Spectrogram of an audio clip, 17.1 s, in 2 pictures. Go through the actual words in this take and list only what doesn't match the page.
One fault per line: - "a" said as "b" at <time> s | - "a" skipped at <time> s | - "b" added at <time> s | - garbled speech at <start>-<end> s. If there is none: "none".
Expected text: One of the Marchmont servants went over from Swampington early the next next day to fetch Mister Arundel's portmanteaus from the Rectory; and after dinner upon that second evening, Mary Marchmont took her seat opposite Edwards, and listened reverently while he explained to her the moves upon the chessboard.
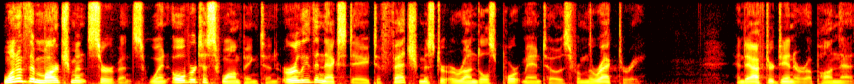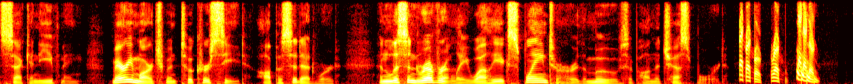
- "from" said as "to" at 1.9 s
- "next" skipped at 3.5 s
- "Edwards" said as "Edward" at 11.6 s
